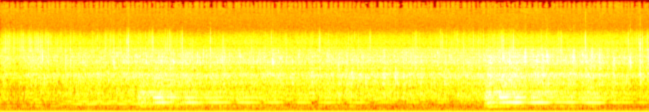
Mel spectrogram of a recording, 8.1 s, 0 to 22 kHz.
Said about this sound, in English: I say, Holmes, it's 10 o'clock now. How long do we have to stand here in this confounded rain? I'm soaked to the skin.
